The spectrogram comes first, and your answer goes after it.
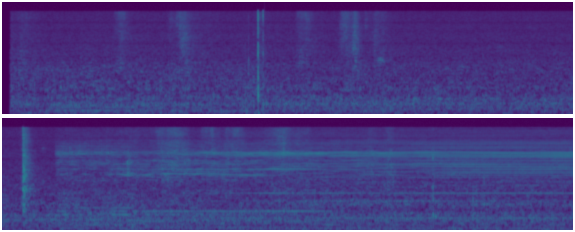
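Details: Old ceiling can-light fluorescent bulb in an upstairs foyer, too noisy to use and awaiting replacement; faint steady low electrical hum with a thin higher buzz, ageing fluorescent lamp hum.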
